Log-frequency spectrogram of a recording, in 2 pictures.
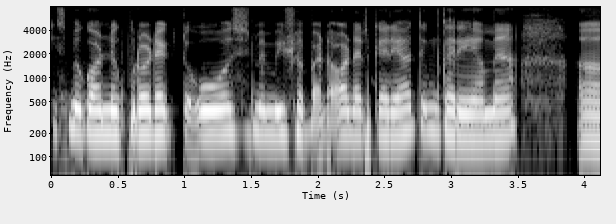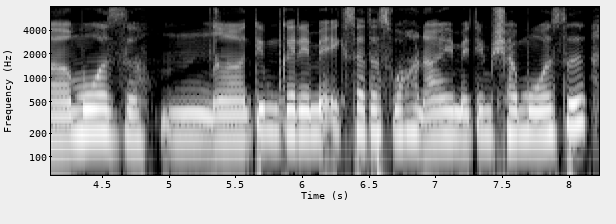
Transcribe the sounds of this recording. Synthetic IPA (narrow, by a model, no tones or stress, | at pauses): ismẽkɔːɖnik̚pɾoːɖekʈoːsismẽmiʃɐpɛ̰ʈɔ̰ːɾɖɐɾkɐɾejãt̪imkɐɾejamɛ | moːzɨ | t̪imkɐɾemḛ̃ʔḛksɐt̪ɐsʋɐɦɐnaːemẽt̪imʃɐmoːzɨ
